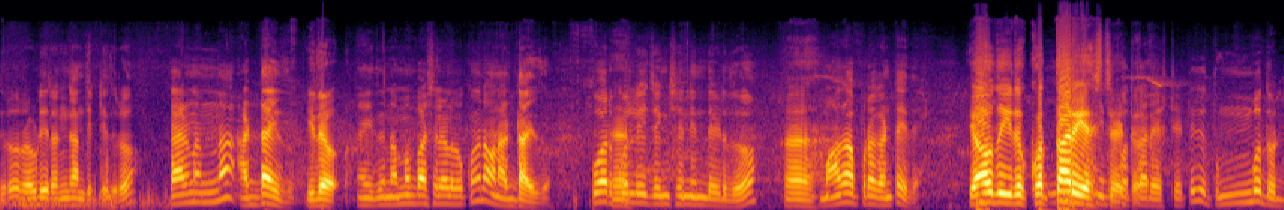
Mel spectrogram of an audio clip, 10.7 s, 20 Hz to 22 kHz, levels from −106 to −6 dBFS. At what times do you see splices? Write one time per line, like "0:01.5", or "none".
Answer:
0:01.3
0:02.5
0:04.8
